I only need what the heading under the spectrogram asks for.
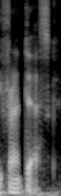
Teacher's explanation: That T in front is often a stop T.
